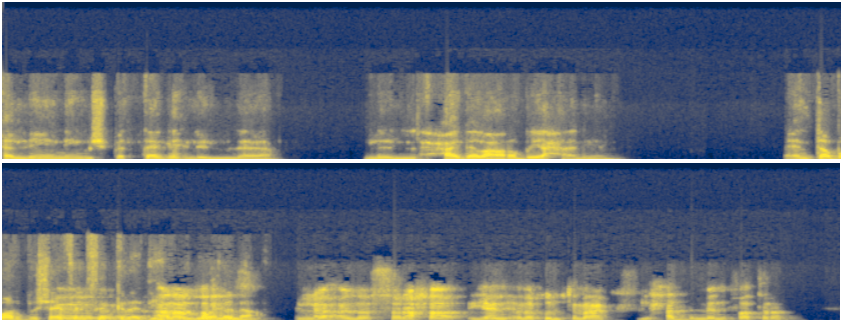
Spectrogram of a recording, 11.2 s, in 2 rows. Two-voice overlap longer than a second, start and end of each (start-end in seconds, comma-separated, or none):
6.0-7.3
